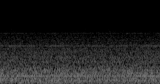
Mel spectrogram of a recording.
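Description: F/A-18 Hornet jet engine roaring at full afterburner just after takeoff in the DCS flight simulator, a steady, dense broadband rumble with a faint tonal whine, continuous and loud with no talk.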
